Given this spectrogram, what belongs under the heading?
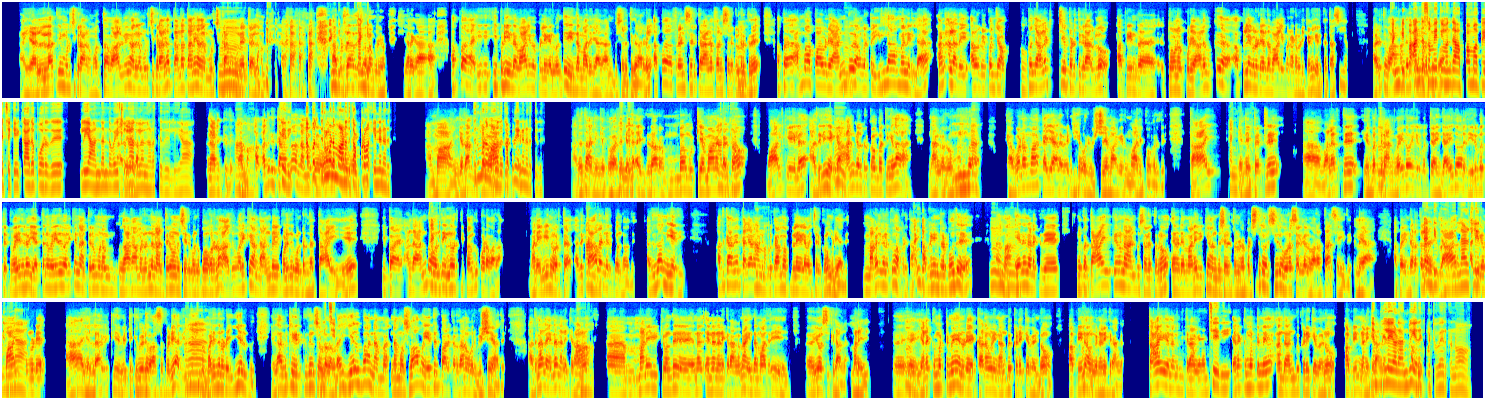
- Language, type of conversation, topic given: Tamil, podcast, அன்பை வெளிப்படுத்தும் முறைகள் வேறுபடும் போது, ஒருவருக்கொருவர் தேவைகளைப் புரிந்து சமநிலையாக எப்படி நடந்து கொள்கிறீர்கள்?
- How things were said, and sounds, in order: drawn out: "ம்"; laugh; laughing while speaking: "அப்படிதான் அதை சொல்ல முடியும்"; other noise; "கேட்காம" said as "கேட்காத"; other background noise; "நடக்குது" said as "நடக்"; laughing while speaking: "வரீங்கல்ல"; laugh; laughing while speaking: "ரொம்ப"; laughing while speaking: "கையாள வேண்டிய"; "வயதோ" said as "அய்தோ"; bird; "ஆகாமலிருந்து" said as "ஆகாமனின்னு"; drawn out: "தாயி"; laughing while speaking: "கண்டிப்பா"; laughing while speaking: "வீட்டுலயும் வீட்டுக்கு வீடு வாசப்படி"; drawn out: "ஆ"; "சுபாவம்" said as "சுவாபம்"; anticipating: "அ மனைவிக்கு வந்து என்ன என்ன … வேணும். அப்படின்னு நினைக்கிறாங்க"; laugh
